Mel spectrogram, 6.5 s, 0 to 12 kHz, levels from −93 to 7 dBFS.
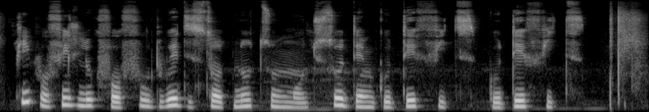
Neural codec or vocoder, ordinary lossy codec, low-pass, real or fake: none; none; none; real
